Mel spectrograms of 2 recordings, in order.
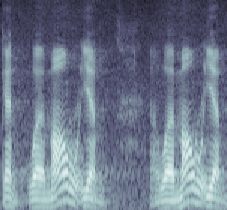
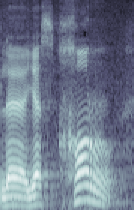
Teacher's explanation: huruf ra kita baca itu tebal, ra yang sukun sebelum dia berbaris di atas, sama ada di tengah kalimah atau hujung kalimah, maka kita baca ra tu bunyi tebal.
